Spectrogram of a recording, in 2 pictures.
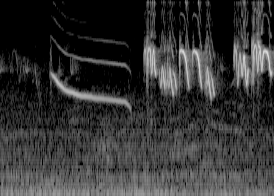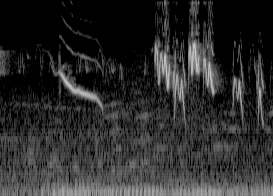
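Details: Mozambique canary singing: each phrase begins with a long, clear descending whistle, then a rapid cluster of high, twittering chirps. The pattern repeats twice, with a soft low hum behind.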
